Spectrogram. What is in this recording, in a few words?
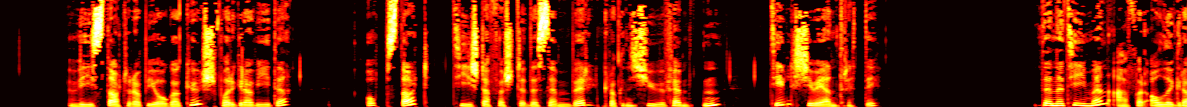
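Norwegian, female, narration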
